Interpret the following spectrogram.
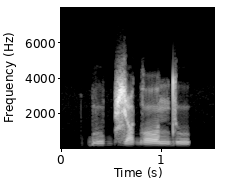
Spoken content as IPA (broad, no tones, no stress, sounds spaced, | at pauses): ɓ u b ʑ ɑ ɡ ɔ n d u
